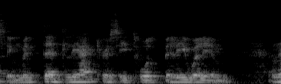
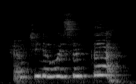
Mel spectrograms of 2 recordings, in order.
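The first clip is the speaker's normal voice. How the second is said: put-on much higher surprised girl; astonished girl voice; 4 dB louder than usual. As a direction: squeak it out in disbelief. Polly astonished, voiced character.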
